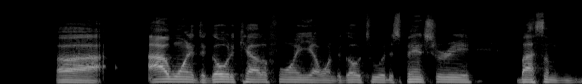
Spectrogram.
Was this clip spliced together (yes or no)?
no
